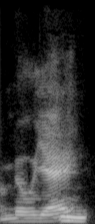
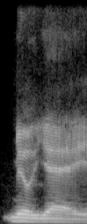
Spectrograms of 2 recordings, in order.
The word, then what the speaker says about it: Méliès: I can never pronounce the director's name correctly though. Méliès. Méliès, yeah.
